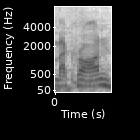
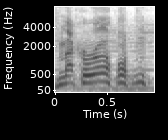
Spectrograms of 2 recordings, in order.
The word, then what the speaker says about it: Macaron: Oh, not Macron. Macaron. Said it wrong.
